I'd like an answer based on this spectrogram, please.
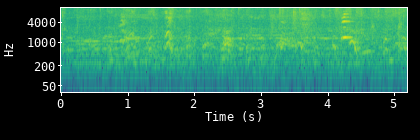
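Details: Great Pyrenees puppies of one litter at feeding time: a steady chorus of overlapping high whimpers and short squeaky yips, several voices at once with no pauses, brief rising whines standing out near the end.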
